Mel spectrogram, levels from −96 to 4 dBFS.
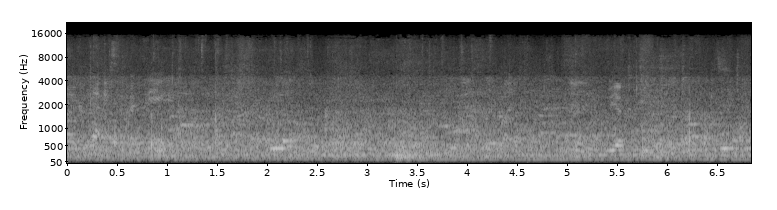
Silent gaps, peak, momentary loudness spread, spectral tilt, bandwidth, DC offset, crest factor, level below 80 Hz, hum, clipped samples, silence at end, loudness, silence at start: none; -12 dBFS; 3 LU; -5 dB/octave; 15.5 kHz; under 0.1%; 18 dB; -72 dBFS; none; under 0.1%; 0 s; -30 LUFS; 0 s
